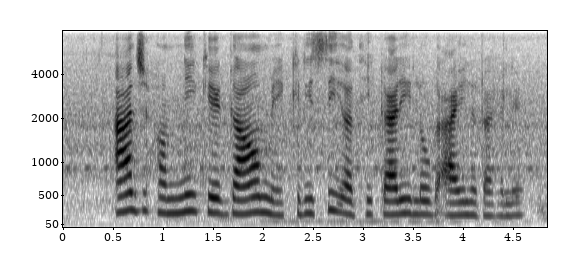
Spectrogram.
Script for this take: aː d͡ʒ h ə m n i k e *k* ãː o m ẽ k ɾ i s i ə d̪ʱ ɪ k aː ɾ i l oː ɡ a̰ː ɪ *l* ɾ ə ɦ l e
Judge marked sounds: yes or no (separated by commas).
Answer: no, yes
